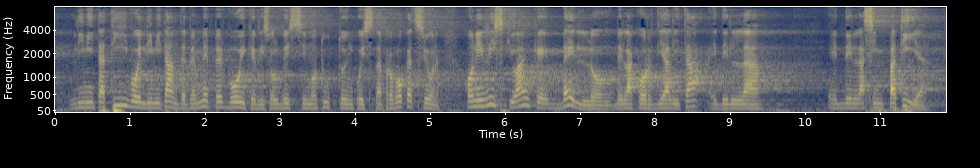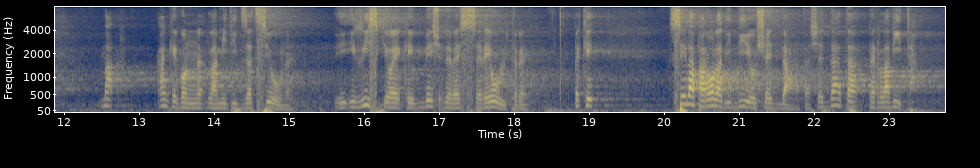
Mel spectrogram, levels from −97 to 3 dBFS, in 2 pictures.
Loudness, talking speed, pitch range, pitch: -22 LUFS, 135 wpm, 120-150 Hz, 130 Hz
